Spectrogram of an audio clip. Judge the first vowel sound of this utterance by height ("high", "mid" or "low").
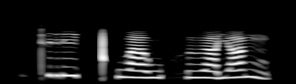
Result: high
